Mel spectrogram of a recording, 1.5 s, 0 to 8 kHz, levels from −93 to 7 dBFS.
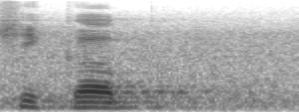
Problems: constant background noise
